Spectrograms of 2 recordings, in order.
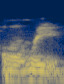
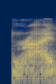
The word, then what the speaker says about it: Henri: Robert Henry specifically wanted his name pronounced not Henri, but Henry, to rhyme with Buckeye.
